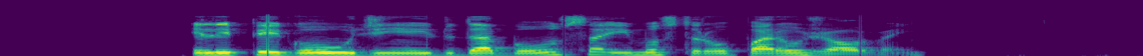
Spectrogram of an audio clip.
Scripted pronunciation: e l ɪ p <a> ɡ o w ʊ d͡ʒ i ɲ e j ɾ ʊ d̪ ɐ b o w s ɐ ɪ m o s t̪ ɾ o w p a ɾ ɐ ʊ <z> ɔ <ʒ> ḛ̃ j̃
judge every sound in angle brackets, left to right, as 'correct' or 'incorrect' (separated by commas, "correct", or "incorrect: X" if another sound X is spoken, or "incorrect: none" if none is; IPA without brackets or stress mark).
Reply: incorrect: e, incorrect: ʒ, incorrect: v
